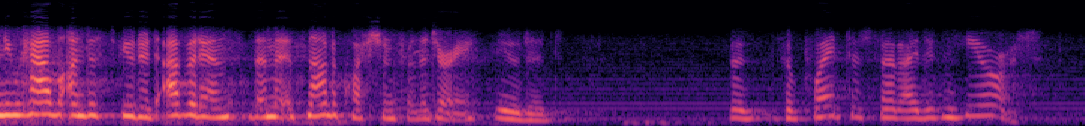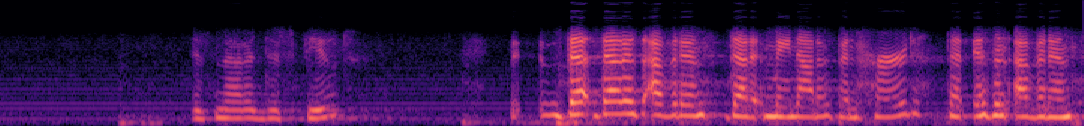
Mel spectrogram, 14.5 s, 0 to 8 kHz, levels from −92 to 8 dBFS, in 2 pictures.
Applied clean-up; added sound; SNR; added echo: none; none; none; none.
